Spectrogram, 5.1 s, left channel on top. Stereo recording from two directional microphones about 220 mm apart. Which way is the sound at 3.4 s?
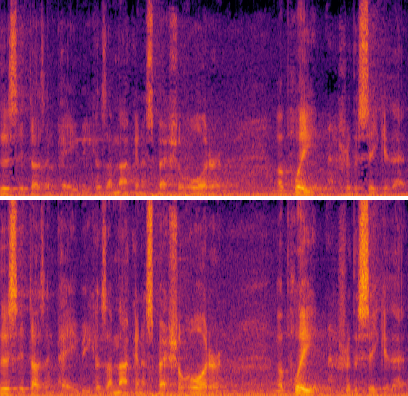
15° left (ahead or behind).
